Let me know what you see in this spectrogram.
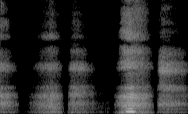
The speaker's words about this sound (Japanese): はあ、いや、さすがに今のはだいぶ緊張したよ。息切れちゃった。うるさかったらごめんね。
